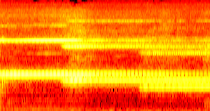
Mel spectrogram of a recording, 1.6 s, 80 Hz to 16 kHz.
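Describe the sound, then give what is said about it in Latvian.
A parliamentary voting bell, rung before a vote on debate time in the second extraordinary sitting of 16 April 2020, sounds as one steady, high electronic tone that holds unbroken for over a second, with a slight shift in pitch midway and no voices over it. “Lūdzu zvanu.”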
